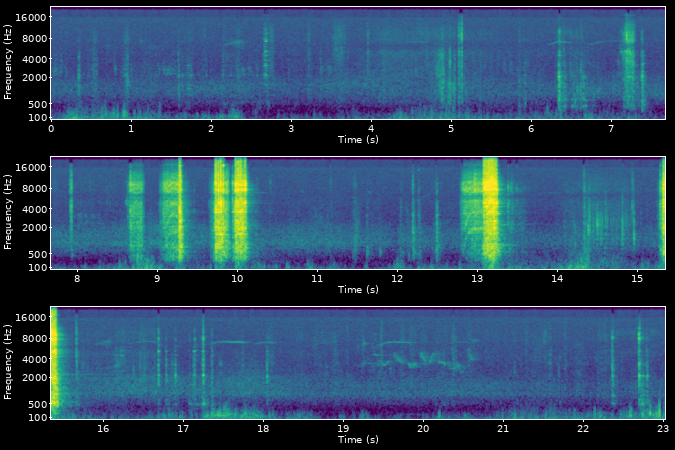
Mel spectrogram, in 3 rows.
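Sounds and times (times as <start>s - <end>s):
power tool trigger bursts: 8.6s - 10.3s, 12.8s - 13.5s, 15.3s - 15.7s.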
